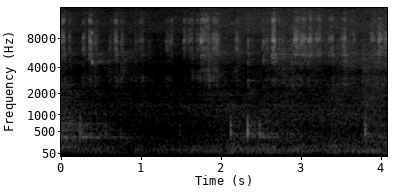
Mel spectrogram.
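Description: A pen scratching steadily on paper as a maths solution is written out during an ICSE Class 10 shares-and-dividends lesson, soft and close with a few sharper strokes.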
